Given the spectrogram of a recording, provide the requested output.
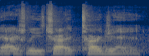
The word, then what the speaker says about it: Asli Tarcan: Asli Tarjan, and they said they could do it for 1,700.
